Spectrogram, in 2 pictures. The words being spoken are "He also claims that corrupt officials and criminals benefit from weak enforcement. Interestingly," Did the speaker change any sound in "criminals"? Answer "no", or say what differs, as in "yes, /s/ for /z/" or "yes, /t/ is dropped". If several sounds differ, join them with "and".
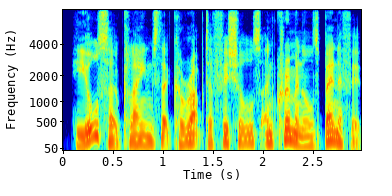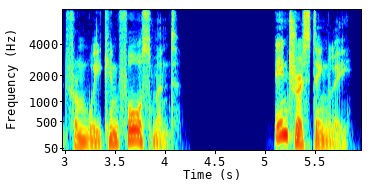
no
